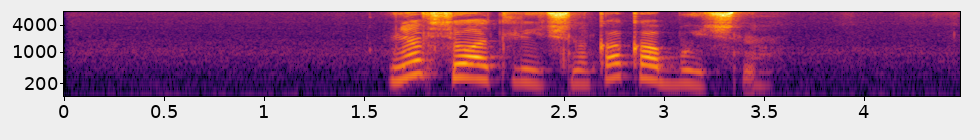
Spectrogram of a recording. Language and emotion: Russian, neutral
